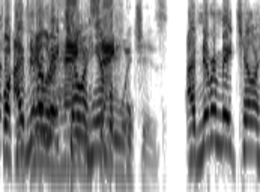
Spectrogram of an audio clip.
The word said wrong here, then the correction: Taylor Ham: Why can you say it right there and not when you say the whole thing? – I don't know what the procedure is. – Say it after me. Taylor Ham.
